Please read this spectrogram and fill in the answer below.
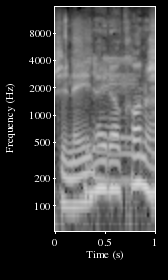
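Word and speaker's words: Sinéad O'Connor: Sinead O'Connor.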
